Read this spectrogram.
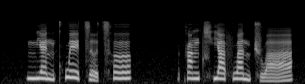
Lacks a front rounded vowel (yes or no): yes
